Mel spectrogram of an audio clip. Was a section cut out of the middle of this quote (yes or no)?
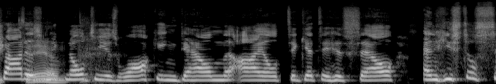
yes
